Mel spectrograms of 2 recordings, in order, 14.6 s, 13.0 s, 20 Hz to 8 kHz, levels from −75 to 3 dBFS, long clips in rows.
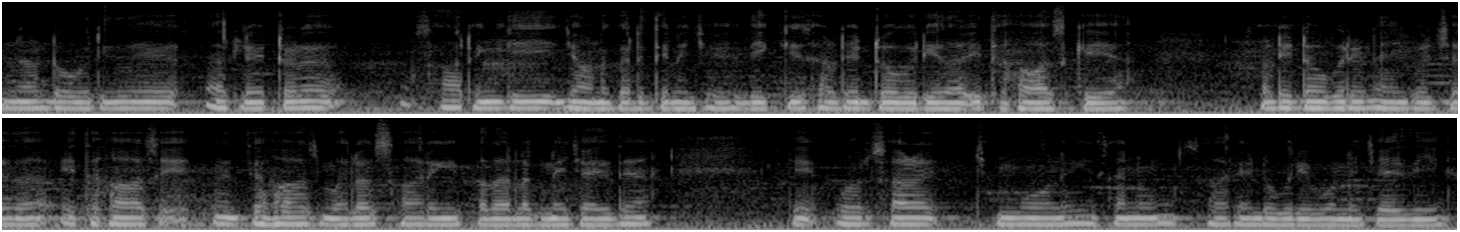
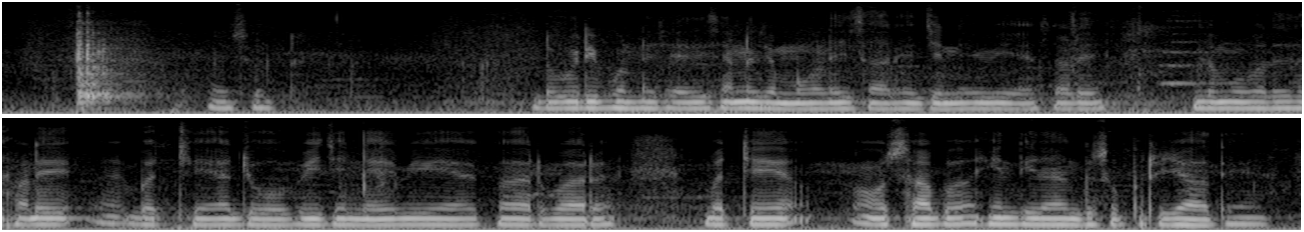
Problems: background sounds at intervals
